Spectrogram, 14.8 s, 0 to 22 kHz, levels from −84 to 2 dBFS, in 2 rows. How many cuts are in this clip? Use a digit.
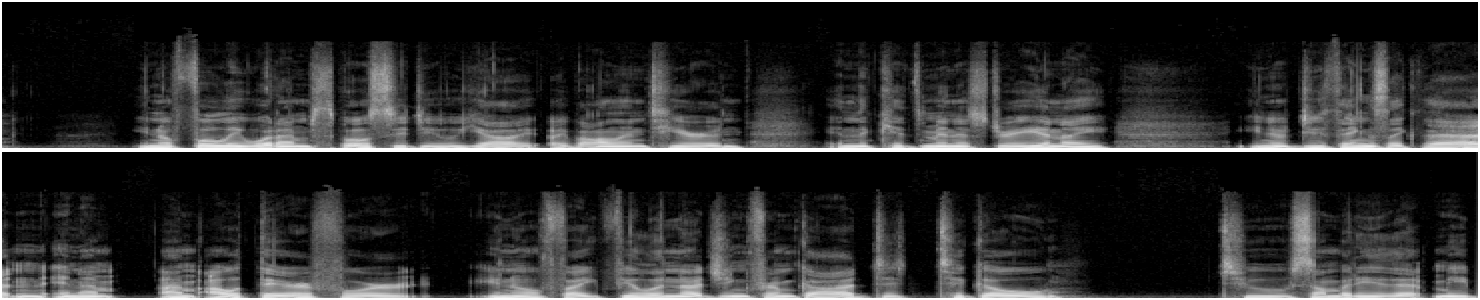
0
